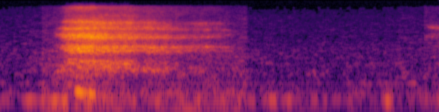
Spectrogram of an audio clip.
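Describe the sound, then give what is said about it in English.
A deep breath drawn during a guided moment where listeners are asked to breathe together: one long, soft, airy breath lasting about two seconds, fairly quiet, then near silence. “Let's just take a moment and take a deep breath together.”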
